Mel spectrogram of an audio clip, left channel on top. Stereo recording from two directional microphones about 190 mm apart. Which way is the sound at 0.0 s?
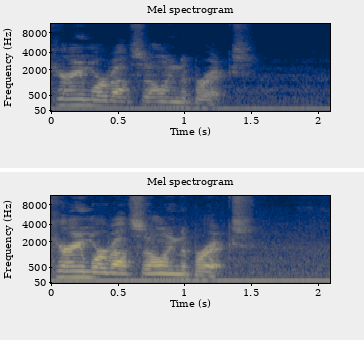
40° right (ahead or behind).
